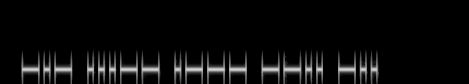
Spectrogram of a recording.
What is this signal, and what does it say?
Morse code, heard as a keyed tone, about 22 wpm, 700 Hz. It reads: K3JZD
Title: NA SOTA Chaser Callsigns 22wpm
